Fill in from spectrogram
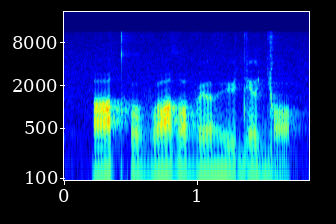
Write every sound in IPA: ɑt̪ʰo voə̯ðˤʉvøə̯ ɦydeə̯ɟɔ

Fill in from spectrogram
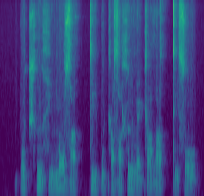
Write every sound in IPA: pot͡ʃʰɯ ximu zˤatːi pukʲɯzˤixɯ lɛkʲaðˤɛ tːiso

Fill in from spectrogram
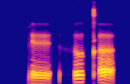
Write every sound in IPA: ɾɘ | θʊkʼʌ

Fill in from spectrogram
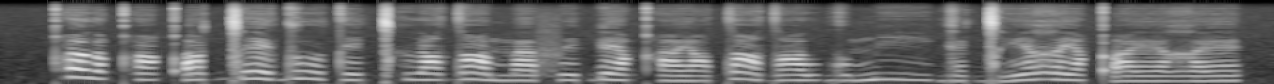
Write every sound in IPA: qʰuqʰoqʼo ɡ͡ǀɛ dote ǀʰɯ dˤomafe ɠɛqʰɛː tˤedˤuːɡo miːɡɛ ɡ͡ǀe ʁeqʼɛː ʁɛ

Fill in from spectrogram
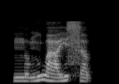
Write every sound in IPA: n̪ʊ˨˥ŋwaː˨˥jsɐ˨p̚

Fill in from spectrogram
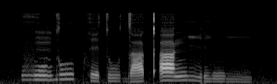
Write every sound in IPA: vũ˦ duː˦pʰe˨ tu˨da˨˦ kʼa˦ŋi˦˨ ɾi˨ŋi˨

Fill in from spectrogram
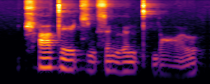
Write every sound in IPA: ʈ͡ʂʰä˥ t̪e˥ɪ̯t͡ɕi˨ŋsə˥˧nlə˥˩n t̪ʰjɑ˨˩˦ʊ̯

